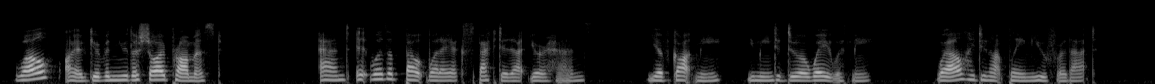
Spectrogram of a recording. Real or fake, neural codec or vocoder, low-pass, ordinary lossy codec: real; none; 7.2 kHz; Opus, 32 kbps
